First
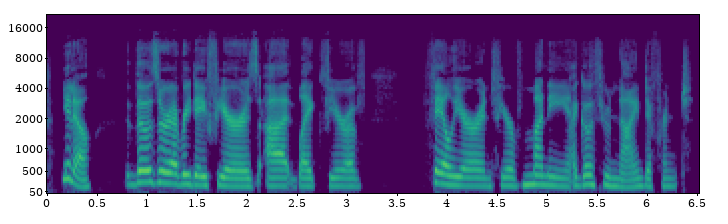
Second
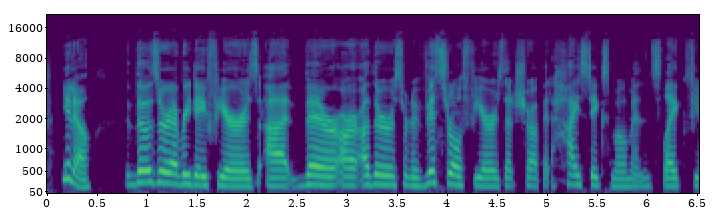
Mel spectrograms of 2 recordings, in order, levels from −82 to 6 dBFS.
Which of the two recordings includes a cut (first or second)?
first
